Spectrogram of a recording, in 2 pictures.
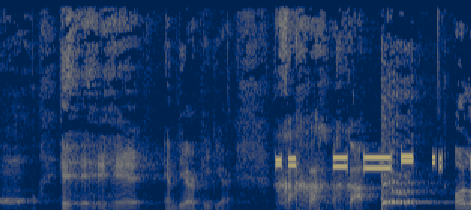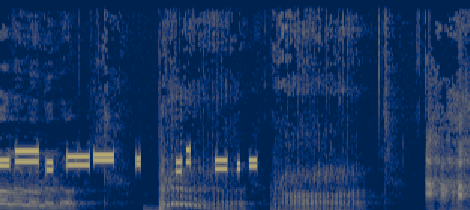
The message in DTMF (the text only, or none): none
